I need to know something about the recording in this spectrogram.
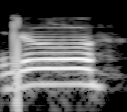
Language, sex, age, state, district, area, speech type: Bodo, male, 18-30, Assam, Udalguri, rural, conversation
